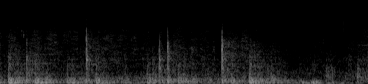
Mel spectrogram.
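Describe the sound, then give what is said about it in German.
Writing on a board during a maths lecture: continuous dry scratching strokes with several sharper taps, fairly quiet and without speech. “Okay, da schreibe ich nicht hin, was das bedeutet. Ach doch, schreibe ich doch hin.”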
